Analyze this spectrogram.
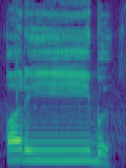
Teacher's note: قریب آخر میں قلقلہ کریں گے کیونکہ با ساکن ہو گیا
